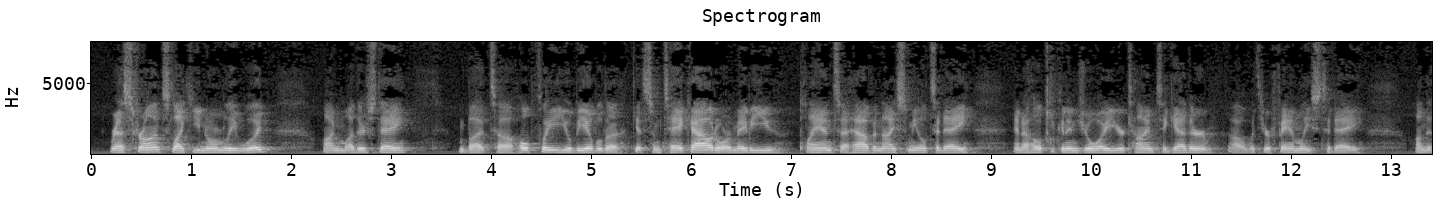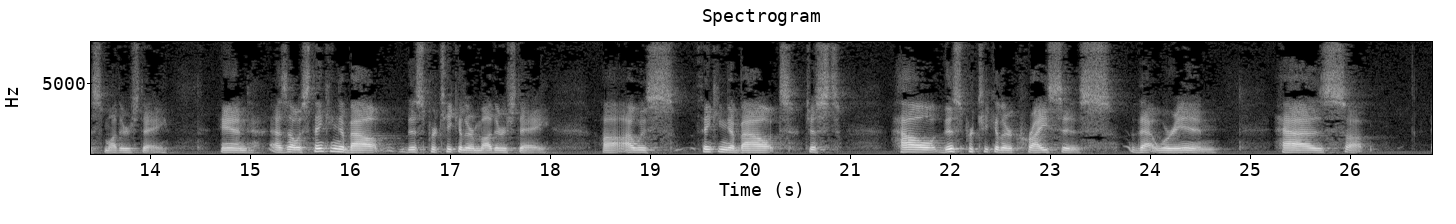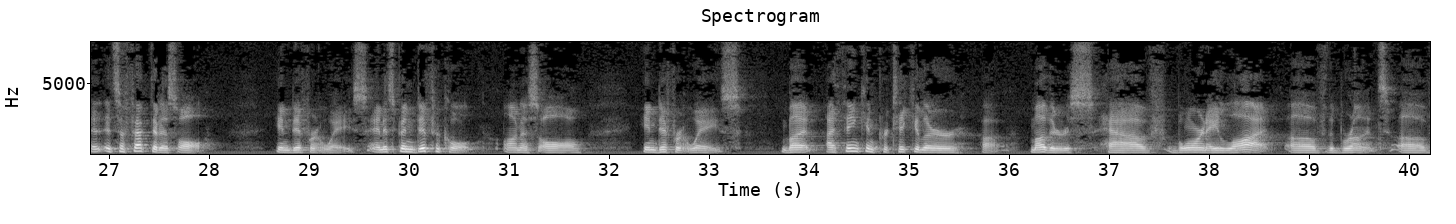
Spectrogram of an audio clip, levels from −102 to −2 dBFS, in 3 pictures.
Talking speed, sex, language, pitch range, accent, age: 155 wpm, male, English, 135-155 Hz, American, 40-59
